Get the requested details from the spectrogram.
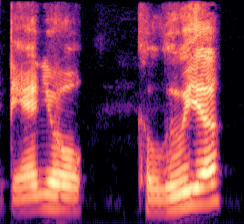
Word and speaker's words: Kaluuya: Daniel Kaluuya is how I've heard it pronounced, and that's what I'm going to go with.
